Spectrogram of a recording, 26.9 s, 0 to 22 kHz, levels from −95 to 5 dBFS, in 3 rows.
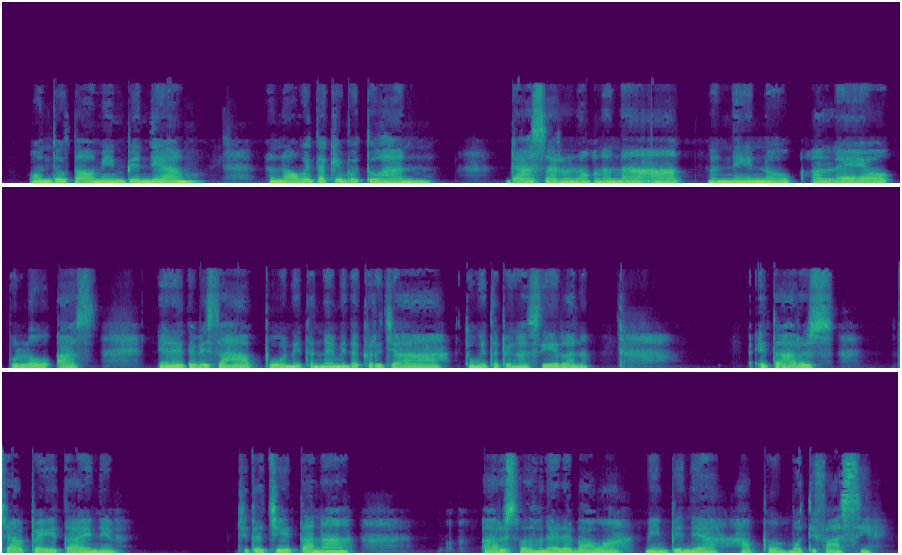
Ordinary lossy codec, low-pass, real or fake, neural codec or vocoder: AAC, 32 kbps; 19.8 kHz; real; none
